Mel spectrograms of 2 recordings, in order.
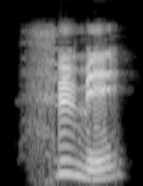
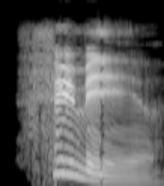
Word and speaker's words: fumée: Et enfin, une fumée, F-U, fu, M-E accent aigu E, mais, que l'on peut prononcer fumée ou fumée.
